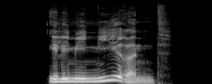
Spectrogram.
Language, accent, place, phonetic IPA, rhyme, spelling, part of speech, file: German, Germany, Berlin, [elimiˈniːʁənt], -iːʁənt, eliminierend, verb, De-eliminierend.ogg
- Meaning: present participle of eliminieren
